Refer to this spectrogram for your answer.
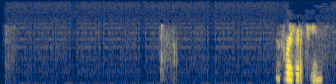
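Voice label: Mesa Police Department, scanner audio trunk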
